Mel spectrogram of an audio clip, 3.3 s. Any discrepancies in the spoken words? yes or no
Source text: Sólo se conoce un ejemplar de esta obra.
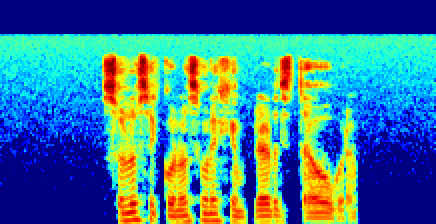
yes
